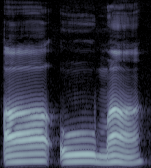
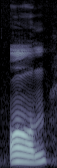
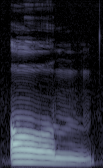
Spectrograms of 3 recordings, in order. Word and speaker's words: Om: What happens is, in Sanskrit grammar, when you put an A and an U next to it, it joins and it becomes O.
